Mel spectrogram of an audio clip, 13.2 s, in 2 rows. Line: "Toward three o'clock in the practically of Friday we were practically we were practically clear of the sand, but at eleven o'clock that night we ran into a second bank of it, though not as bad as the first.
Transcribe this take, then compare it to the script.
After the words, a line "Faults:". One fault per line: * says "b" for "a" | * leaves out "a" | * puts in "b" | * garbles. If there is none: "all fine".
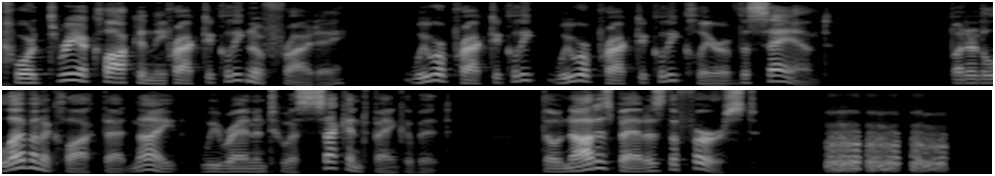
"Toward three o'clock in the practically of Friday we were practically we were practically clear of the sand, but at eleven o'clock that night we ran into a second bank of it, though not as bad as the first.
Faults:
all fine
